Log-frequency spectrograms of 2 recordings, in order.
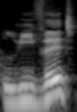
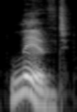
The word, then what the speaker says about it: lived: A gente só adiciona o d, porque ele já termina em e, só que a pronúncia, novamente, a gente não vai falar lived, a gente vai falar lived.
